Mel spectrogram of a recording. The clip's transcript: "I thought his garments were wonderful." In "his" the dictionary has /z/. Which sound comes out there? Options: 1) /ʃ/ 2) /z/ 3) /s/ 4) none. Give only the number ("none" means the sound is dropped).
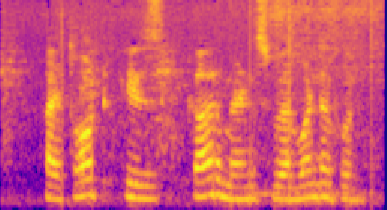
2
